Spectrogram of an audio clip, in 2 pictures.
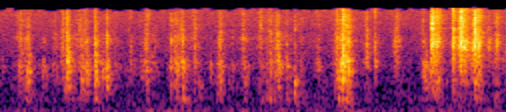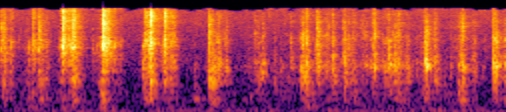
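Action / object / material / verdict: tap / plastic computer keyboard keys / plastic / none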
